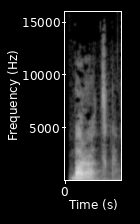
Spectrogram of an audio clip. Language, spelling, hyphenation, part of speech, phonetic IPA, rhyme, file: Hungarian, barack, ba‧rack, noun, [ˈbɒrɒt͡sk], -ɒt͡sk, Hu-barack.ogg
- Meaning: 1. synonym of őszibarack (“peach”) 2. synonym of sárgabarack /kajszibarack (“apricot”)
